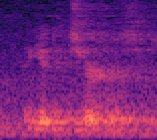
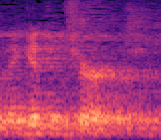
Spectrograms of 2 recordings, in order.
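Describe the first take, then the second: First: They get to church whispered, much softer; hushed, dramatic whisper of the repeated phrase. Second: Said in the usual way. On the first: Shown as a demonstration. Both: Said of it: "repeated quieter".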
